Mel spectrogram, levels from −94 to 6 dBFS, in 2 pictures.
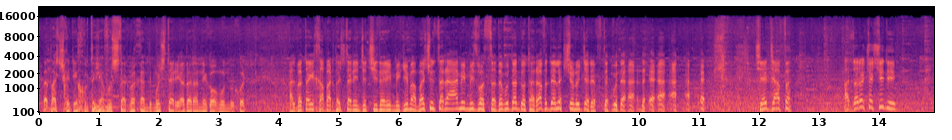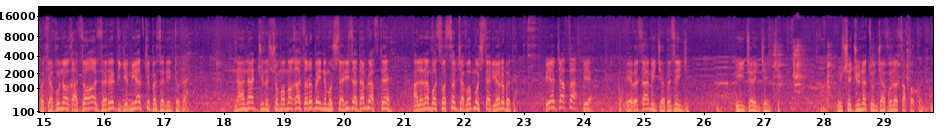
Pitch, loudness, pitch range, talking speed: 155 Hz, -19 LUFS, 125-180 Hz, 155 wpm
